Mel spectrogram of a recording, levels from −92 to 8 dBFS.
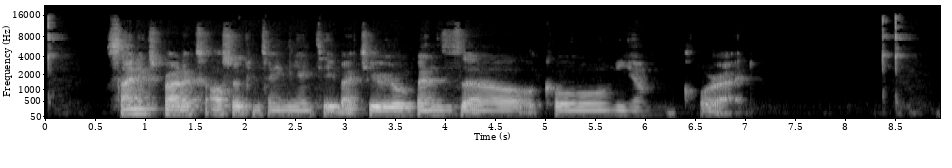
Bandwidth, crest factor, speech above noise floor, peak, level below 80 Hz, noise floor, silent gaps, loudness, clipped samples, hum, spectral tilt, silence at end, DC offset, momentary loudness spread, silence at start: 16 kHz; 20 dB; 61 dB; -8 dBFS; -72 dBFS; -87 dBFS; none; -27 LUFS; under 0.1%; none; -4 dB/octave; 0.35 s; under 0.1%; 15 LU; 0.05 s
